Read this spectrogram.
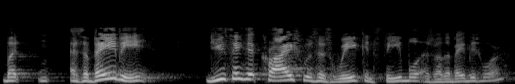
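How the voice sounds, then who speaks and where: In a church sanctuary, a male pastor delivers a conversational sermon, putting questions to the congregation and adding dry sarcasm. His voice is on the high side with a breathy edge and a moderate pace, and the dull audio carries long church reverb.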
